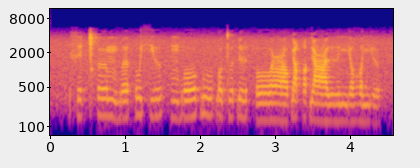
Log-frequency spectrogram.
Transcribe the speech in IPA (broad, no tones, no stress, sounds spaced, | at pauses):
x ɪ ǀʰ ɵː m b ə h u sʲ ɯ | m b oː ɠ uː ɠ ɔ tʷ ɯ ɗ ɨ h oː ʕ ɔ ɠ e qʷ ə ɠ ɪ ʕ ɨː nʲ ə ʁʷ ɪ nʲ ɵ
